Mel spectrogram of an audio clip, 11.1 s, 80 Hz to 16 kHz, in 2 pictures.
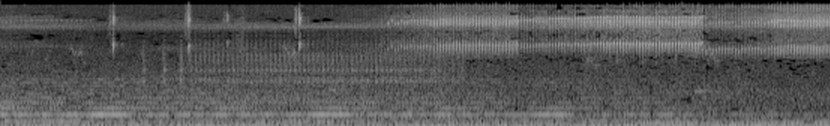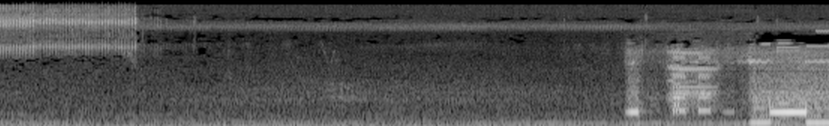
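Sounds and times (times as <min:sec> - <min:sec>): insects shrilling: 0:00.0 - 0:06.6.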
